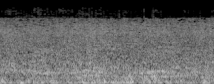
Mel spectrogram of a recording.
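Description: Torrential rain from a storm in Castellón pours down in a dense, steady roar of hissing water, loud throughout, with no voices and no distinct thunder crack standing out; the downpour has flooded streets.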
